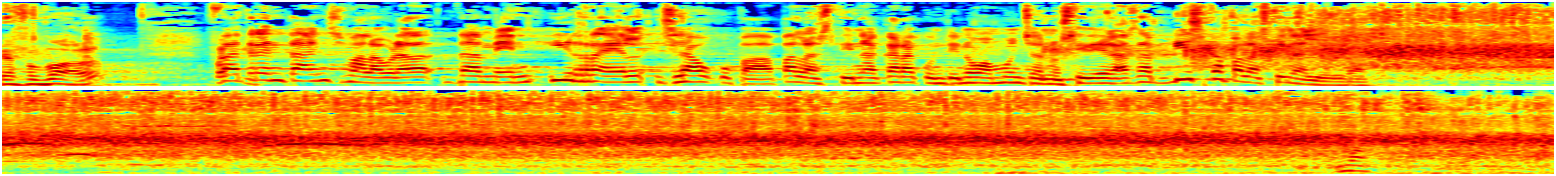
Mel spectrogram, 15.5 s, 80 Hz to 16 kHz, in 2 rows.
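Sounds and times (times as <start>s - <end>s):
speech: 0.0s - 7.1s
audience applause: 5.9s - 15.5s.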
